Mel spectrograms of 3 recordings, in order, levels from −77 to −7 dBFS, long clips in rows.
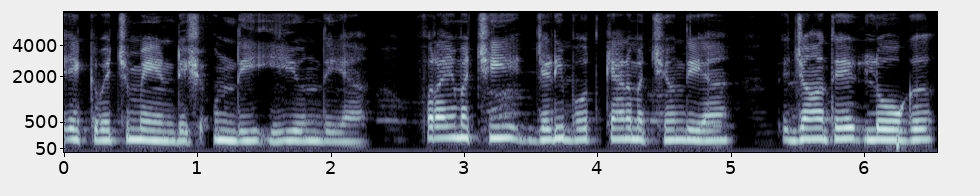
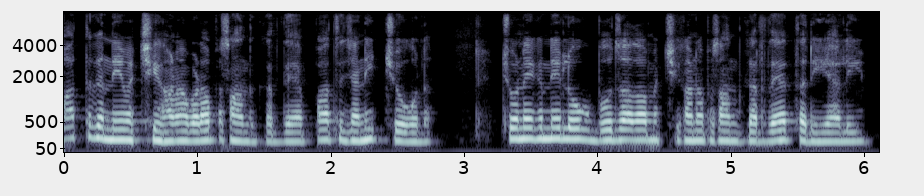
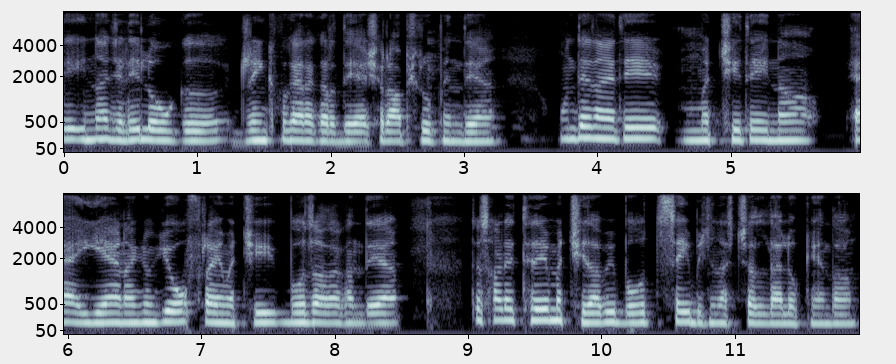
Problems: none marked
